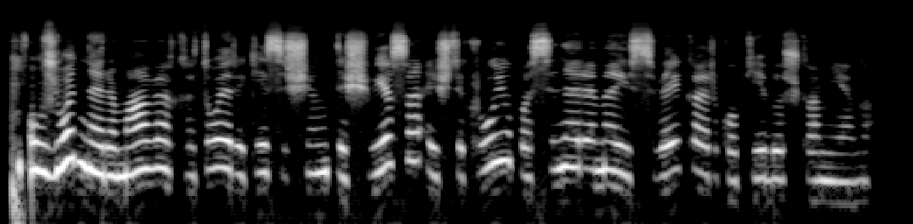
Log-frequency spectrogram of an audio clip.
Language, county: Lithuanian, Marijampolė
